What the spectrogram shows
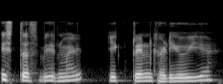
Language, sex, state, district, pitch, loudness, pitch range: Hindi, male, Arunachal Pradesh, Lower Dibang Valley, 180 Hz, -17 LUFS, 160-195 Hz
